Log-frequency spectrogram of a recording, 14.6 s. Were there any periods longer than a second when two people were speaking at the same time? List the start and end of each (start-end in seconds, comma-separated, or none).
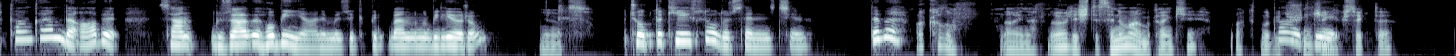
none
